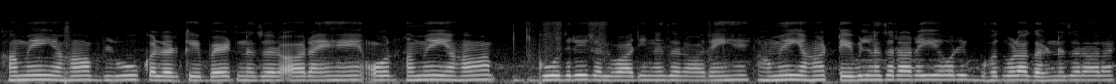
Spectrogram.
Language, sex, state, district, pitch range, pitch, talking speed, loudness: Hindi, male, Chhattisgarh, Bastar, 195-210 Hz, 200 Hz, 190 wpm, -22 LUFS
